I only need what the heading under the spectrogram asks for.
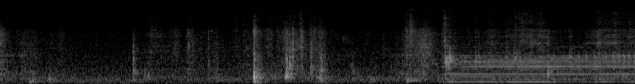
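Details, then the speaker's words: New-old-stock Sunbeam Mixmaster Model 11 switched on: a few clicks, then a steady low electrical hum as the motor never turns. It is stalled by old, hardened original grease from long storage; the cord also sounds crunchy. "we turn on it doesn't rotate it just homes which is a classic symptom of these things sitting for a long period of time with the original grease the oil in them"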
